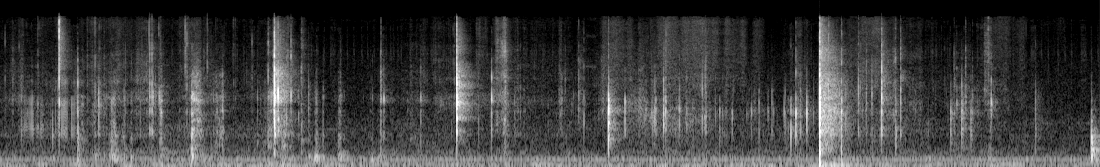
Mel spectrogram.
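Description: Clear plastic blister packaging crinkling and crackling as it is worked open by hand, in irregular snaps, the loudest about eight seconds in.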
